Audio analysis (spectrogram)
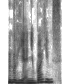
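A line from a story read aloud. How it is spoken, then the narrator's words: Ringing laugh. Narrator (Russian): звонко рассмеялась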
